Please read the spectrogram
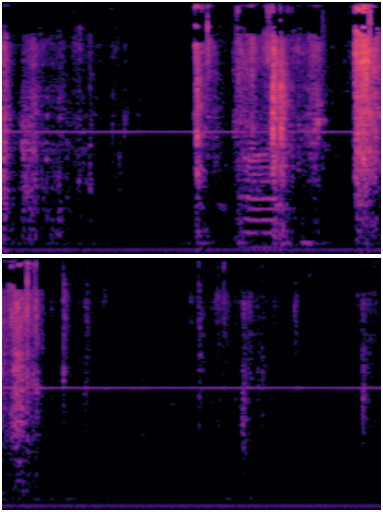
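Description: Plastic packaging rustling and crinkling as items are handled and packed into a plastic basket, in two short bursts about a second and a half and three seconds in, with light clicks between. A steady low electrical hum runs underneath.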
